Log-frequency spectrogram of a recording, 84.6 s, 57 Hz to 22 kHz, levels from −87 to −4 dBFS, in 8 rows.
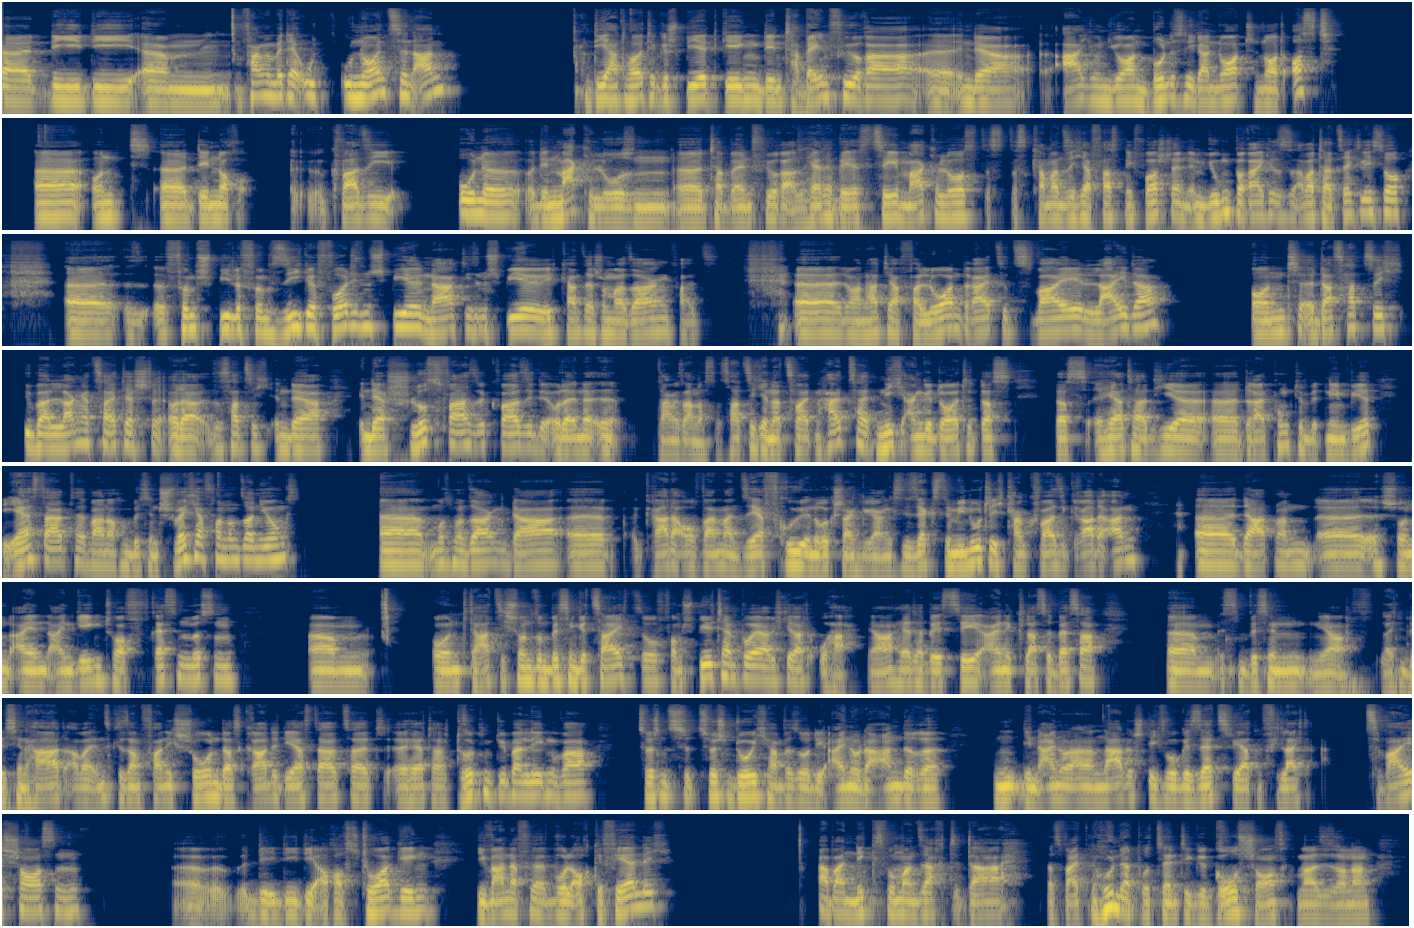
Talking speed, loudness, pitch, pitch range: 190 wpm, -21 LUFS, 115 Hz, 105-125 Hz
